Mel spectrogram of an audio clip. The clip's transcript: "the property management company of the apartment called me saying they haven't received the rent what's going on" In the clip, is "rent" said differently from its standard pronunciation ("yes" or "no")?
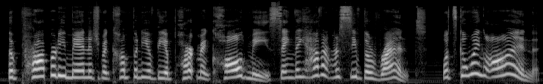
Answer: no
